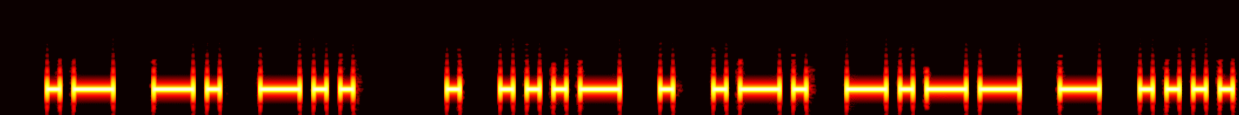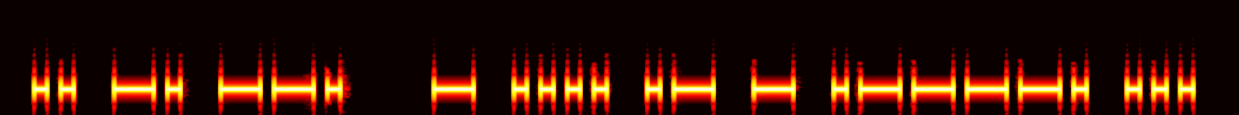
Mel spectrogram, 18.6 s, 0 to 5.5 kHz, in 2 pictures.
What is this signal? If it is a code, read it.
Morse code, heard as a keyed tone, about 12 wpm, 600 Hz. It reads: AND EVERYTHING THAT'S
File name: CW / Practice / If12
